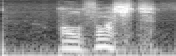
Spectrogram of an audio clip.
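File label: "alvast", Dutch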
